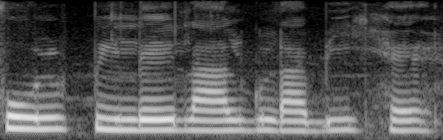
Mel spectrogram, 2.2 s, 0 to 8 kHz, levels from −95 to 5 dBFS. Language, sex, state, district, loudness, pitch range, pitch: Hindi, female, Uttar Pradesh, Jyotiba Phule Nagar, -16 LUFS, 210-230 Hz, 220 Hz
